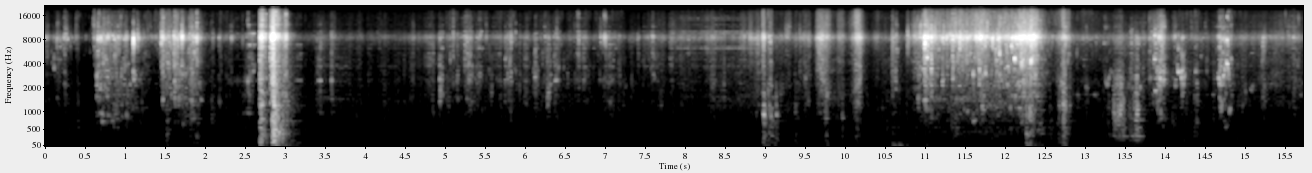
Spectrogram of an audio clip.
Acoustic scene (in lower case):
kitchen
